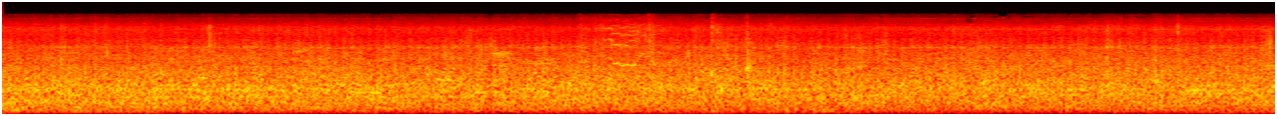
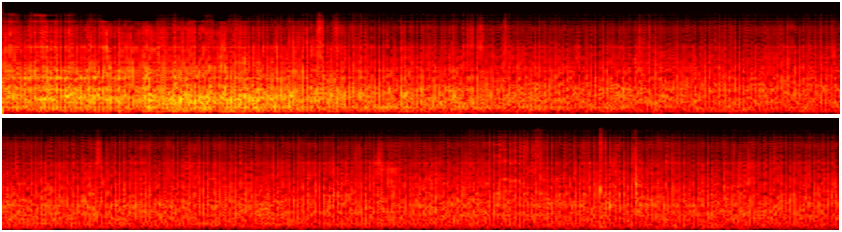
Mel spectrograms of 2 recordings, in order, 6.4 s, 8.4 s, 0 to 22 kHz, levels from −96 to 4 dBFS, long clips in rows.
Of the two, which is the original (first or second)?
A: first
